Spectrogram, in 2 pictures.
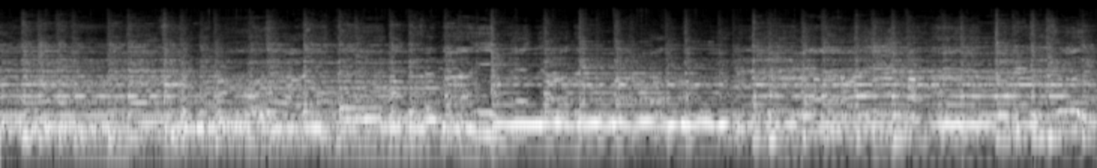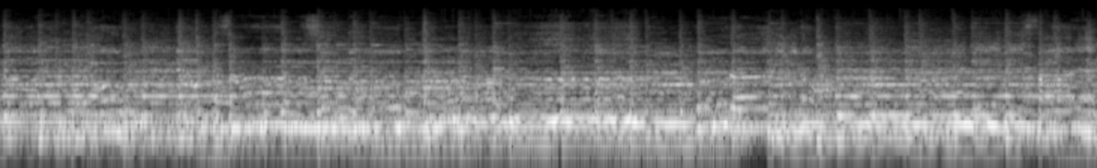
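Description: A Takamine twelve-string acoustic guitar strummed steadily in chords.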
